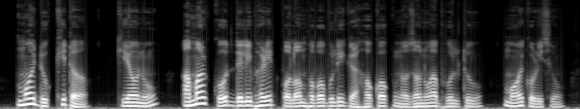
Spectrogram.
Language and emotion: Assamese, sad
